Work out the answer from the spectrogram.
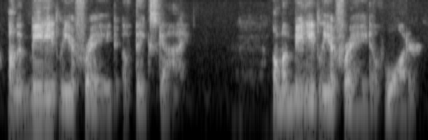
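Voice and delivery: ordinary talk, nothing marked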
